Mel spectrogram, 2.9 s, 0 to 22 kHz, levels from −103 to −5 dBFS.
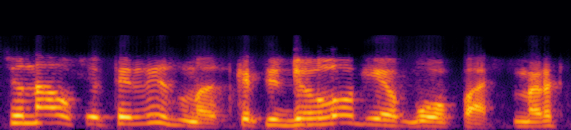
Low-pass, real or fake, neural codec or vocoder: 7.2 kHz; fake; codec, 16 kHz, 2 kbps, X-Codec, HuBERT features, trained on general audio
